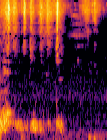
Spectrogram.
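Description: A bird cooing faintly, pigeon-like, with low wavering calls in the first second or so.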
